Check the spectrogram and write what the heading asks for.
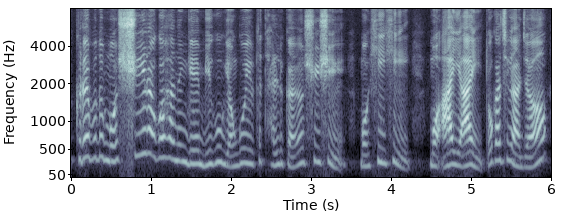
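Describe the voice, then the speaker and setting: Bright-voiced woman teaching a lesson. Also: a little high, dry recording. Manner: lively teaching with rhetorical questions; demonstrates English words in exaggerated pronunciation. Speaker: TOEIC listening instructor. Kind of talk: recorded online lecture.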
